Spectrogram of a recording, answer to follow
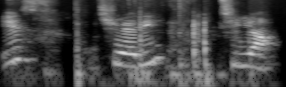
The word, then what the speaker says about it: Escherichia: इसको एक प्रोनाउंस करने का तरीका है Escherichia coli and it has how many base pairs?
